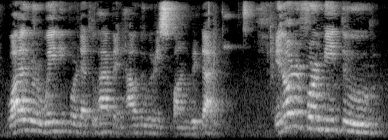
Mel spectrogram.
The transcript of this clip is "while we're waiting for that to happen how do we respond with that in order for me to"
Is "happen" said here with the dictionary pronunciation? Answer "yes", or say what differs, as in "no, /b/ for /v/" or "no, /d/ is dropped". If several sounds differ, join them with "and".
yes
